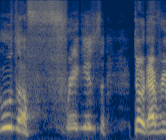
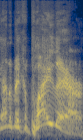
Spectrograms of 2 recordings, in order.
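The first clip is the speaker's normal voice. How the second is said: put-on screaming voice, higher-pitched and louder; 9 semitones higher, 8 dB louder than usual. Retelling how a coach screamed at players: imitating Buddy Ryan screaming. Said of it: "he's screaming at us".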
